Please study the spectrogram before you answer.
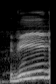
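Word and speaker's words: read: रीड होता है first second third form रीड ही होता है, लेकिन प्रोनाउंसिएशन रीड का क्या हो जाता है, जब हम सेकेंड क्या हो जाता है प्रोनाउंसिएशन रेड।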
